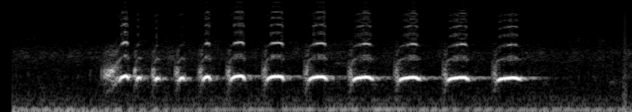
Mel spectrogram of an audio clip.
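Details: Zebra dove of the local wild type, song played as therapy to stir reluctant doves into singing: a long run of about ten short, even cooing notes at steady pace over two seconds, with a low hum underneath.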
